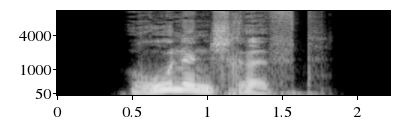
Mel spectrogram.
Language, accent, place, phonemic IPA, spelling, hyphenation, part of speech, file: German, Germany, Berlin, /ˈʁuːnənˌʃʁɪft/, Runenschrift, Ru‧nen‧schrift, noun, De-Runenschrift.ogg
- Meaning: runic writing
